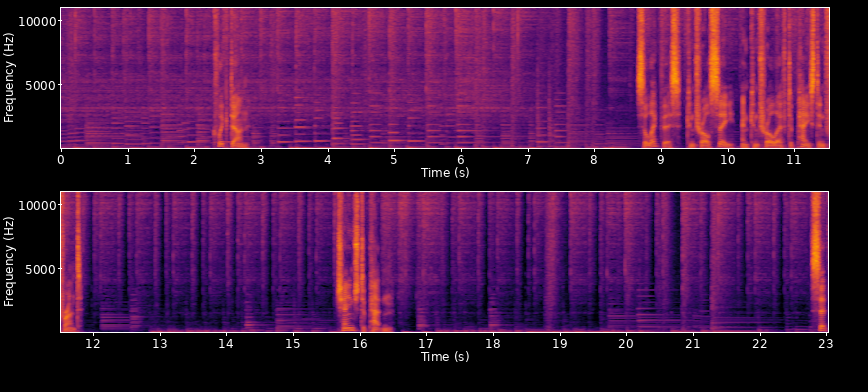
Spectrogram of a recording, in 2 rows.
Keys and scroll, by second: 6.5 Delete, 9.9 ctrl+c, 11.6 ctrl+f.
